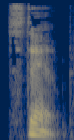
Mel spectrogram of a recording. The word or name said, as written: stamp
